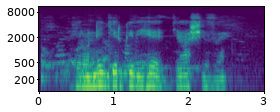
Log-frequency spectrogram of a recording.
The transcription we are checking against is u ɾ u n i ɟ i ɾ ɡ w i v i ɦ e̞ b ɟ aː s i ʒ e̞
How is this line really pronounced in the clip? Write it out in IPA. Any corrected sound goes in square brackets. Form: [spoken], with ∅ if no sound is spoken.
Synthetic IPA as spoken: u ɾ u n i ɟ i ɾ ɡ w i [β] i ɦ e̞ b ɟ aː [ʃ] i [z] e̞

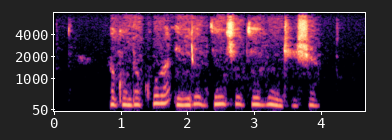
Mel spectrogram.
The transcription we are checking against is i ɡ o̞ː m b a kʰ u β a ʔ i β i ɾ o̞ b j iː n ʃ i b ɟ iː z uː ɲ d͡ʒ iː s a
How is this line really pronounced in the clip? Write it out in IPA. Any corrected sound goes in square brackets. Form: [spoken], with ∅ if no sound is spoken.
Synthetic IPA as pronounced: [a] ɡ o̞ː m b a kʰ u β a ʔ i β i ɾ o̞ b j iː n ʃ i b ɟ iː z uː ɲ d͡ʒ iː [ʃ] a

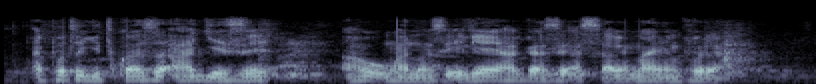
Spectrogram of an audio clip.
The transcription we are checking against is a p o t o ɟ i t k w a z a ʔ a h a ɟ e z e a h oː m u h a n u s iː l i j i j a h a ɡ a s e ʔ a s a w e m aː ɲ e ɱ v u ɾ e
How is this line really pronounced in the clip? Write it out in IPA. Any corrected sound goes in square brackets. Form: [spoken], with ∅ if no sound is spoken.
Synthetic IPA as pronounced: a p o t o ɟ i t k w a z a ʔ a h a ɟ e z e a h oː m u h a n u [z] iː l i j [a] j a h a ɡ a [z] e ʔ a s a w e m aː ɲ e ɱ v u ɾ [a]

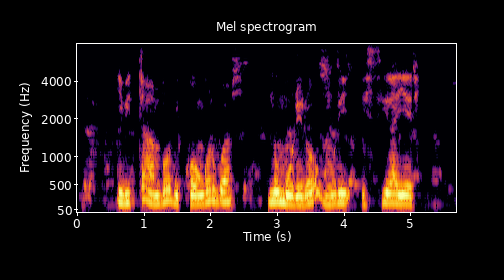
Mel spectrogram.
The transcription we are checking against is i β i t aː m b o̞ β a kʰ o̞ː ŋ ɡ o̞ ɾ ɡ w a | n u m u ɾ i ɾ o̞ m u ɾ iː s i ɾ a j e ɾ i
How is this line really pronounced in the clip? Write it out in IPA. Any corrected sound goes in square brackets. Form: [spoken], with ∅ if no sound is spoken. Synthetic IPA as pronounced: i β i t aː m b o̞ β [i] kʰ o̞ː ŋ ɡ o̞ ɾ ɡ w a | n u m u ɾ i ɾ o̞ m u ɾ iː s i ɾ a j e ɾ i

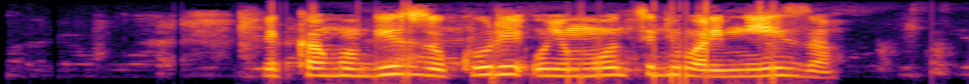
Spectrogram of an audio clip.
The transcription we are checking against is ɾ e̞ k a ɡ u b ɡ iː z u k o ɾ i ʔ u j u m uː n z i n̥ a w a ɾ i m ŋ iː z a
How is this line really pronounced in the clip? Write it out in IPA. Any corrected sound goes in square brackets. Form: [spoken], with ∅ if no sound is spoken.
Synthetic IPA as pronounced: ɾ e̞ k a [ŋ] u b ɡ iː z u k [u] ɾ i ʔ u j u m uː n [s] i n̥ [i] w a ɾ i m ŋ iː z a

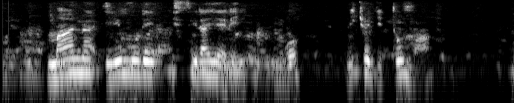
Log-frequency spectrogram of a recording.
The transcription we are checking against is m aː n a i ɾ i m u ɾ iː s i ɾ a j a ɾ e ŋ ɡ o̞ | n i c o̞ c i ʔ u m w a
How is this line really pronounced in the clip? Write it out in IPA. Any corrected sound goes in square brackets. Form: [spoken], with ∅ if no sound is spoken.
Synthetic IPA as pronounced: m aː n a i ɾ i m u ɾ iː s i ɾ a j [e] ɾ [i] ŋ ɡ o̞ | n i c o̞ [ɟ] i [t] u m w a

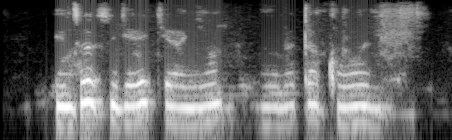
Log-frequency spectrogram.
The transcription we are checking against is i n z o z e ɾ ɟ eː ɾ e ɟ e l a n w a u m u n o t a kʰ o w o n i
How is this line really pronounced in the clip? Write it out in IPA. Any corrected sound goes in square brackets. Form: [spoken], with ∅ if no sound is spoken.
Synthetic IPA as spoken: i n z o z [i] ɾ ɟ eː ɾ e [c] e [ɾ] a [ɲ] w a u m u n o t a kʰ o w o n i

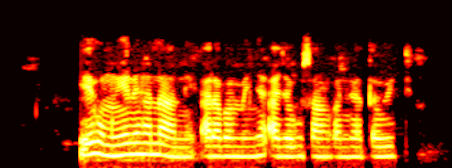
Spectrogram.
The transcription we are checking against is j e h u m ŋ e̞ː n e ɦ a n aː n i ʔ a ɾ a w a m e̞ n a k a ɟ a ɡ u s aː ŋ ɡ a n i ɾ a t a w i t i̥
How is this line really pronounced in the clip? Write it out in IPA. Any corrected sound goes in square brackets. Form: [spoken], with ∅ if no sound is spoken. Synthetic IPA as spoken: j e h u m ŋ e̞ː n e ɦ a n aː n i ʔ a ɾ a [β] a m e̞ [ɲ] a [ʔ] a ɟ a ɡ u s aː ŋ ɡ a n i ɾ a t a w i t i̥

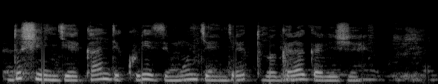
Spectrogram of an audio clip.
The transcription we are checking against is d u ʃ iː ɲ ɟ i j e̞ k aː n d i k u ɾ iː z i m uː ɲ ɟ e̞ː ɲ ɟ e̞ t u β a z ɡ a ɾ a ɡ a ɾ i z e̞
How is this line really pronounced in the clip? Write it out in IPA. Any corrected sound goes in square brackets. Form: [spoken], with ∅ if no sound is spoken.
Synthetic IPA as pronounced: d u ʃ iː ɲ ɟ i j e̞ k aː n d i k u ɾ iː z i m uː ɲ ɟ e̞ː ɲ ɟ e̞ t u β a [∅] ɡ a ɾ a ɡ a ɾ i [ʒ] e̞

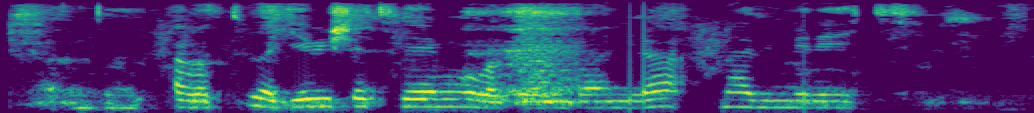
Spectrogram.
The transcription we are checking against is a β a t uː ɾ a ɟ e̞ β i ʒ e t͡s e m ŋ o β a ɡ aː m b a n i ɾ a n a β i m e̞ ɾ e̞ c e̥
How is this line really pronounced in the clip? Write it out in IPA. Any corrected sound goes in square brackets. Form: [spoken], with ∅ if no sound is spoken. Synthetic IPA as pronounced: a β a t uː ɾ a ɟ e̞ β i [ʃ] e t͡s e m ŋ o β a ɡ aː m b a n i ɾ a n a β i m e̞ ɾ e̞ c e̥

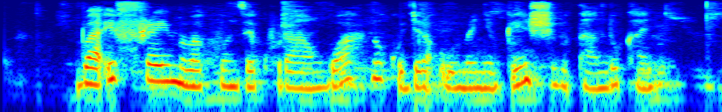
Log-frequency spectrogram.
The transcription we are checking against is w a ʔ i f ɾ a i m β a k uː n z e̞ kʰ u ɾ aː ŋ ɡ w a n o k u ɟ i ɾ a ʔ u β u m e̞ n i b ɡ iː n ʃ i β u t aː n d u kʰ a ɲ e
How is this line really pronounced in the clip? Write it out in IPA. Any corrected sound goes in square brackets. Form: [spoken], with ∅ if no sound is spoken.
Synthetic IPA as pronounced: [β] a ʔ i f ɾ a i m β a k uː n z e̞ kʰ u ɾ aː ŋ ɡ w a n o k u ɟ i ɾ a ʔ u β u m e̞ [ɲ] i b ɡ iː n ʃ i β u t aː n d u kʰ a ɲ e

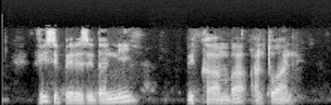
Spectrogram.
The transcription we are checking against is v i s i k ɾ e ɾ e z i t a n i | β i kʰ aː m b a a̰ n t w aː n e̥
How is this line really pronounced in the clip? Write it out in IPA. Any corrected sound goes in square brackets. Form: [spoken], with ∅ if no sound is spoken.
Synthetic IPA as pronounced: v i s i [p] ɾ e ɾ e z i [d] a n i | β i kʰ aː m b a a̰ n t w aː n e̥

